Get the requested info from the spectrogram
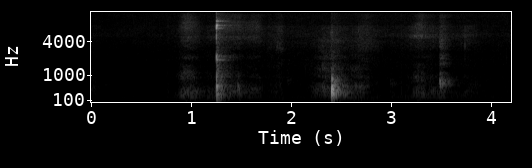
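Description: A few light knocks and clicks from handling metal engine parts on a workbench, the two loudest a little over a second apart.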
